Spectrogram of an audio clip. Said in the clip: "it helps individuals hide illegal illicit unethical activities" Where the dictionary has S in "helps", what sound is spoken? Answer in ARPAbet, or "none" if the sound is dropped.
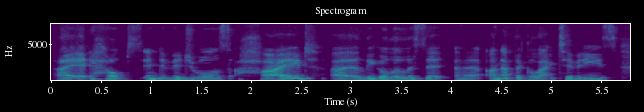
S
